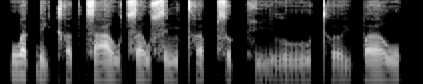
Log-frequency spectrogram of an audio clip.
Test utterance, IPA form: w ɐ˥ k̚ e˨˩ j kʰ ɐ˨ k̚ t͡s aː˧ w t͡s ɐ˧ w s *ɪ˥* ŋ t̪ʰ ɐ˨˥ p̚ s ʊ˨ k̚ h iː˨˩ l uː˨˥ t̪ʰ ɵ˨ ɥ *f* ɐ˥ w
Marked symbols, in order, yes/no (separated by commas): no, no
